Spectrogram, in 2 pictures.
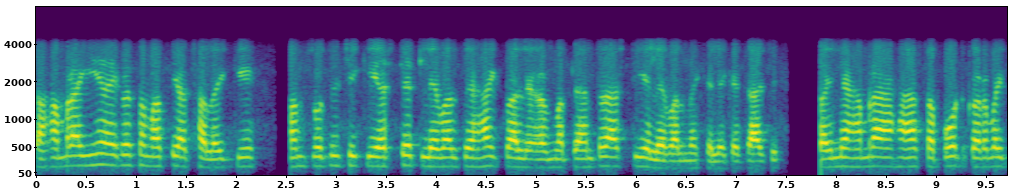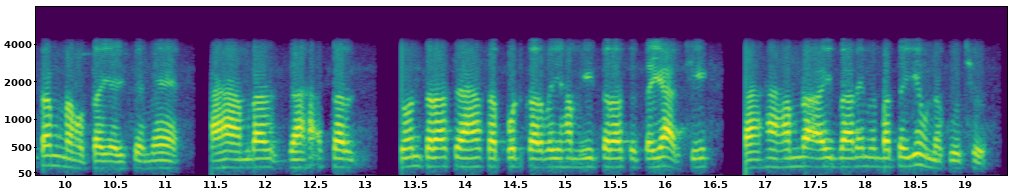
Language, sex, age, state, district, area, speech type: Maithili, male, 18-30, Bihar, Sitamarhi, urban, conversation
